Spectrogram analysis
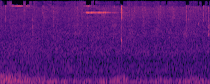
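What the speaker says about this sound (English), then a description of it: "It's like drizzling," Light drizzling rain falls steadily outdoors near a street, a soft continuous hiss with a low rumble underneath and no voices.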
